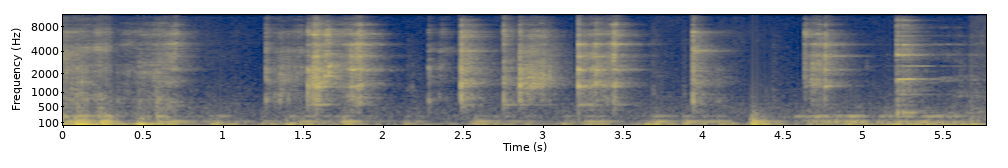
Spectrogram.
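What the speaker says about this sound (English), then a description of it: "now we're gonna take this mixture and we're gonna mix it in with the ricotta mixture" Mixing a mixture into ricotta for cannoli with a scraper in a bowl, repeated scraping and rasping strokes with faint clinks against the bowl, in an uneven rhythm of short close-up scrapes.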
